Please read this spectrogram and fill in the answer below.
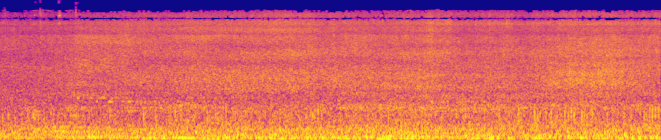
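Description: Steady rainy city-street ambience: an even hiss over a low rumble, with no distinct events standing out.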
